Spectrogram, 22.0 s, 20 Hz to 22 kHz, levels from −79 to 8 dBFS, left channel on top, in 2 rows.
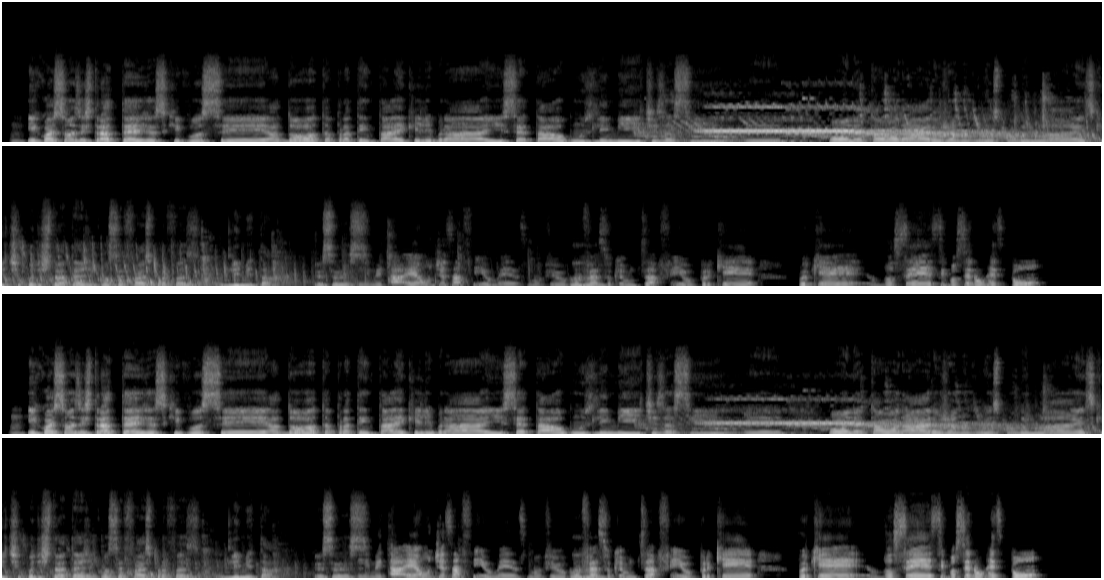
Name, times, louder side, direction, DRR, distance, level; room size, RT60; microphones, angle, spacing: voice 1, 0.3-13.8 14.1-14.7 16.7-17.0, right 1 dB, 5° right, 0.4 m, -28 dB
sound 1, 6.3-15.6, left 7 dB, 60° left, 0.4 m, -31 dB
voice 2, 14.6-18.5 19.0-21.3, right 6 dB, 85° right, 0.5 m, -29 dB
2.1 x 2.0 x 3.6 m
head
